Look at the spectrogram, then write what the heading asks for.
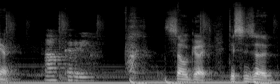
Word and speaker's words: paccheri: $1 million to anybody who can say this one, how it's pronounced. How you doing again? Paccheri. Paccheri? Say it again. Paccheri.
